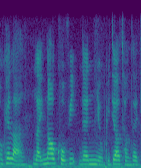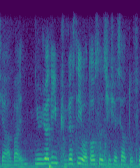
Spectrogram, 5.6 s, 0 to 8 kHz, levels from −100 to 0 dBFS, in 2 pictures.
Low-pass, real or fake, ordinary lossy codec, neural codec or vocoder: 7.2 kHz; real; none; none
